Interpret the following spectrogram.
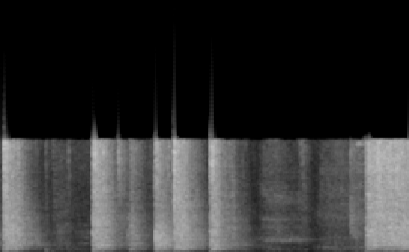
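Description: A short sledgehammer smashing the parts of a broken desktop computer on a concrete floor: a series of about five hard, sudden blows at irregular intervals, with the loudest and longest crash near the end.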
